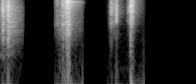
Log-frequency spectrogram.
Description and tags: I made my reload sound with blackjack and sounds.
